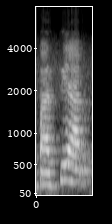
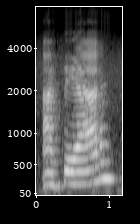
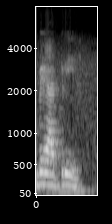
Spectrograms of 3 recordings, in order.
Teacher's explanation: estas tres palabras tienen la mayor fuerza de voz en la última sílaba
